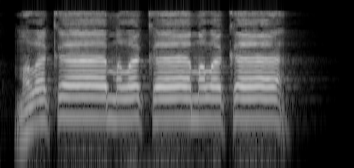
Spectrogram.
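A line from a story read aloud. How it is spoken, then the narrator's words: Villager's strange-voiced shout. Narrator (Russian): деревенский мужик и странным голосом кричал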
